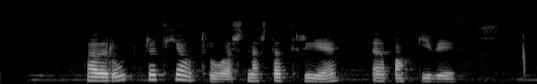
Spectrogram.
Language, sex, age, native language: Icelandic, female, 40-49, Icelandic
